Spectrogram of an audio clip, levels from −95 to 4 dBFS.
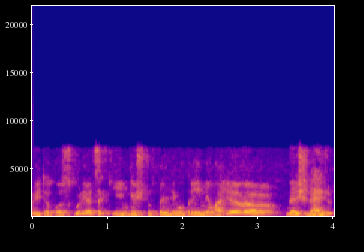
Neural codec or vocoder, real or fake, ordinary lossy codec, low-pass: codec, 16 kHz, 4 kbps, X-Codec, WavLM features, trained on Multilingual LibriSpeech; fake; Opus, 64 kbps; 7.2 kHz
